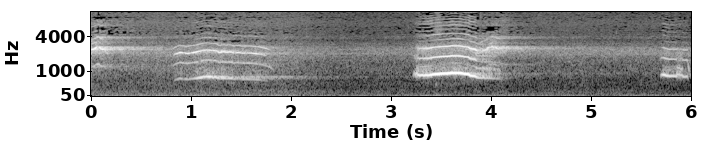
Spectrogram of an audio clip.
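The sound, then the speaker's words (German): A tawny owl calling: a few faint, drawn-out hooting calls with a quiet gap between them. The middle call is the loudest, and a final call is cut short. “Und da hören wir ihn nochmal, den Waldkauz.”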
